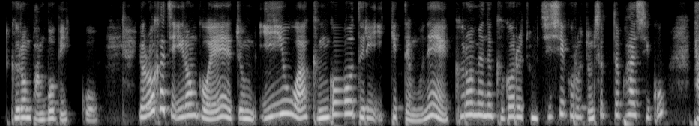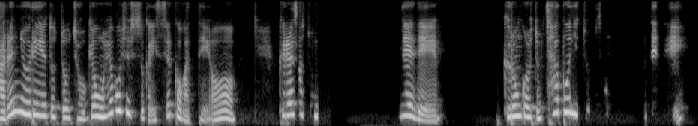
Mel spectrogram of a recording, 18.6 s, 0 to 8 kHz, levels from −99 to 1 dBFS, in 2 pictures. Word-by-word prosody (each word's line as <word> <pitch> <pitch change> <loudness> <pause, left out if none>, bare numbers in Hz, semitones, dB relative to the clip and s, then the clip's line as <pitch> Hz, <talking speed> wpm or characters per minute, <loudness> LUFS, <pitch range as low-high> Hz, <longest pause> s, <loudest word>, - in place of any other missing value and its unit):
그런 205 +1 +3
방법이 180 +1 -2
있고 150 -3 -10 0.5
여러 250 +11 +4
가지 410 -5 0
이런 255 +6 +1
거에 200 +1 +2
좀 185 -3 +1
이유와 240 +1 +2
근거들이 225 +2 +2
있기 215 +4 -9
때문에 165 - 0
그러면은 260 -1 +2
그거를 225 +3 -1
좀 195 -2 +2
지식으로 230 0 -4
좀 185 +1 +1
습득하시고 270 - -5 0.3
다른 275 - +3
요리에도 270 -6 +3
또 205 -1 0
적용을 225 +7 +3
해보실 350 +1 +4
수가 190 - -6
있을 150 - -7
것 230 -5 +2
같아요. 160 +4 -1 0.6
그래서 275 +2 0
좀 235 - +1 1.1
네네. 180 - 0 0.8
그런 240 +2 +5
걸 235 -3 +3
좀 180 - -1
차분히 320 -1 +3
좀 385 - -22
서 430 - -29 0.9
네네. - - -8
225 Hz, 270 characters per minute, -27 LUFS, 185-275 Hz, 1.1 s, 그런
